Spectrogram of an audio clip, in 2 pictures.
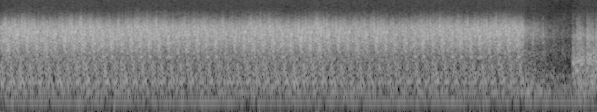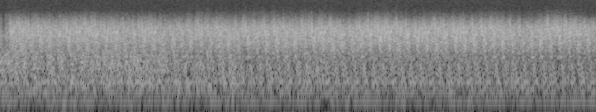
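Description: U.S. Navy river patrol boats make a fire run in the Vietnam War, with dense, sustained machine-gun fire roaring loud and close. The fire breaks off for a brief moment midway, then resumes as an unbroken rattle, with no voices.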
